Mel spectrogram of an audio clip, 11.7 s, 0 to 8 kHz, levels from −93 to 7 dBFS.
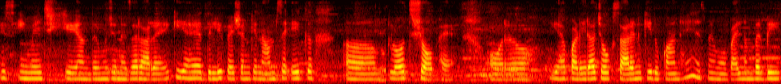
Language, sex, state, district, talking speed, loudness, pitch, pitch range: Bhojpuri, female, Bihar, Saran, 155 wpm, -30 LUFS, 205 Hz, 190-215 Hz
